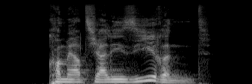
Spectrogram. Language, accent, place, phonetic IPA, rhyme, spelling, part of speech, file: German, Germany, Berlin, [kɔmɛʁt͡si̯aliˈziːʁənt], -iːʁənt, kommerzialisierend, verb, De-kommerzialisierend.ogg
- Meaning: present participle of kommerzialisieren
